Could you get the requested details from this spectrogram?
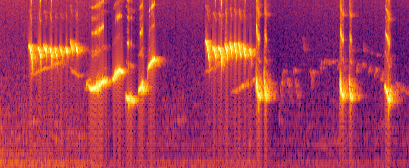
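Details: White-rumped shama as a provoking song: rapid trilled high notes, then falling and rising whistled slurs, with repeated sharp downslurred chips near the end.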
